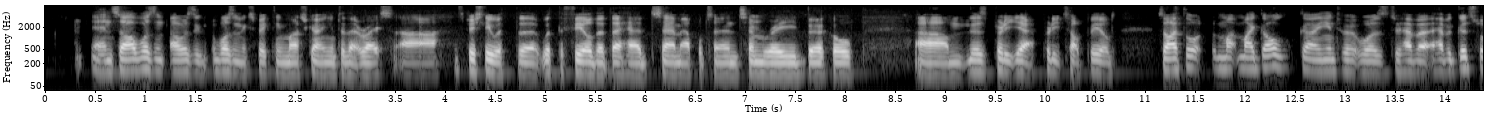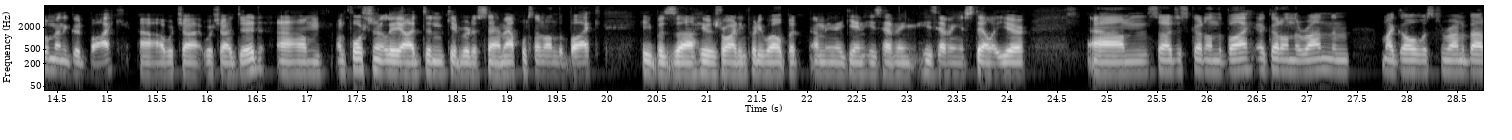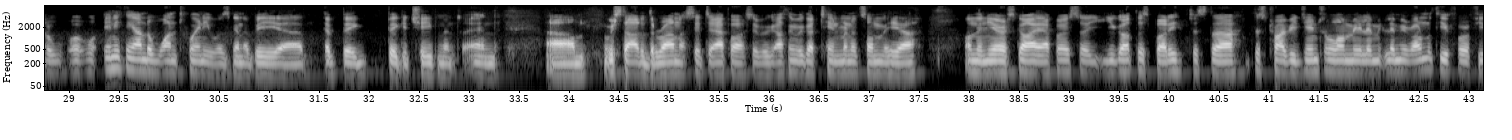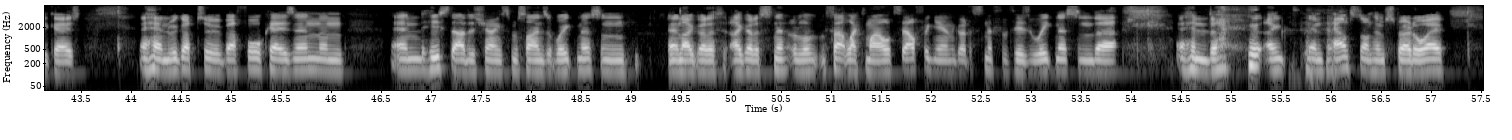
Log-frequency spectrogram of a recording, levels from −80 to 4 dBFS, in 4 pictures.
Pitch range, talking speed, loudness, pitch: 115-130 Hz, 235 wpm, -19 LUFS, 125 Hz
